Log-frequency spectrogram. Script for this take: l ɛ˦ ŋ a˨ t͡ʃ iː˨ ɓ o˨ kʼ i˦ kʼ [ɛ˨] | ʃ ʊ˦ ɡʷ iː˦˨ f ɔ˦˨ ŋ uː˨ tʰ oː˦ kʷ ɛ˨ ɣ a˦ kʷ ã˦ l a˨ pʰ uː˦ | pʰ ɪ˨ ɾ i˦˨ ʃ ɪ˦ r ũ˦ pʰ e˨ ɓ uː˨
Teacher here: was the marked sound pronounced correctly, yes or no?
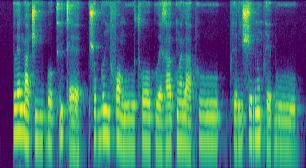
yes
